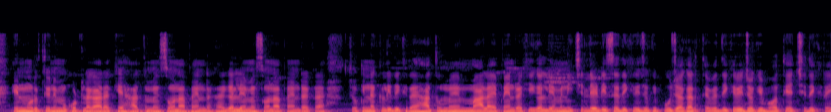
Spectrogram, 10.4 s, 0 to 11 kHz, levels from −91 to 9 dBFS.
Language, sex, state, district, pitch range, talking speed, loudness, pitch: Hindi, male, Bihar, Muzaffarpur, 110-115 Hz, 300 wpm, -27 LUFS, 110 Hz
